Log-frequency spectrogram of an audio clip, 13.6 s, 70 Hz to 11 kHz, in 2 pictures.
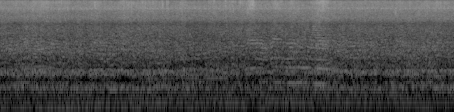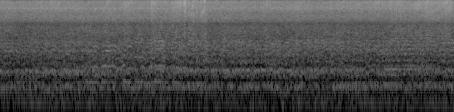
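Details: Dense, steady droning of many honey bees, 27 September 2018, low humming bands beneath a broad hiss, constant level with a couple of brief brighter bursts.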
